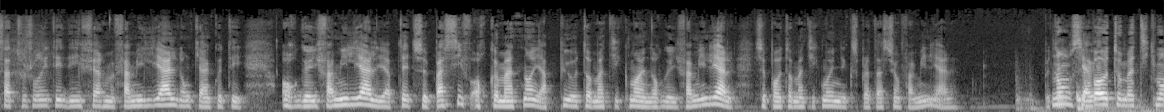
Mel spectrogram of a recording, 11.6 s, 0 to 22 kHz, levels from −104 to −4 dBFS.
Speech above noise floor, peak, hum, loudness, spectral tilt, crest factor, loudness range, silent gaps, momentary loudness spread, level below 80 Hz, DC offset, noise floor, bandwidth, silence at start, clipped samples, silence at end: 29 dB; -4 dBFS; none; -25 LUFS; -5.5 dB/octave; 20 dB; 4 LU; none; 12 LU; -56 dBFS; under 0.1%; -54 dBFS; 14.5 kHz; 0 s; under 0.1%; 0 s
